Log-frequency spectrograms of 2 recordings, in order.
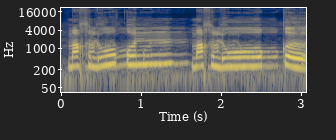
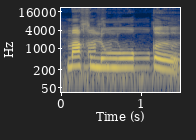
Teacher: یہ جو قاف ہے اس پہ میں نے قلقلہ کیا وقف میں, تو یہ قلقلہ کی آواز ہوتی ہے کہ اس آواز کا واپس لوٹنا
